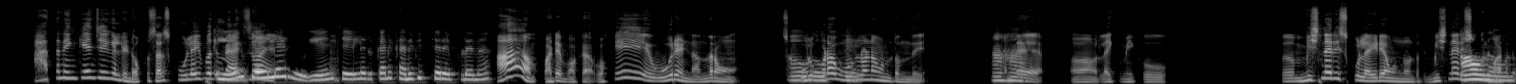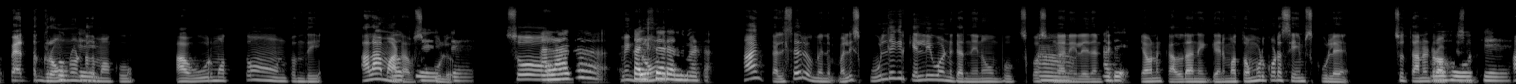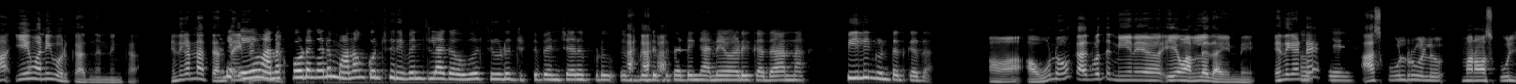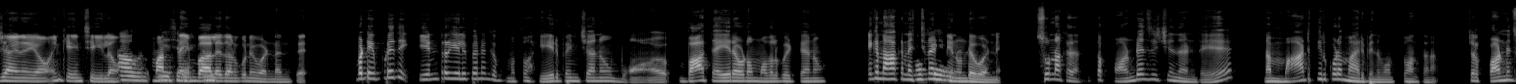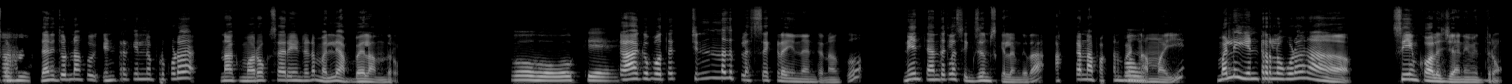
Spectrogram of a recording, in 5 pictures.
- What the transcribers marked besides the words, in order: other background noise; in English: "లైక్"; in English: "మిషనరీ స్కూల్"; in English: "మిషనరీ స్కూల్"; in English: "గ్రౌండ్"; in English: "సో"; in English: "గ్రౌండ్"; in English: "బుక్స్"; in English: "సేమ్"; in English: "సో"; in English: "డ్రాప్"; laugh; in English: "ఫీలింగ్"; in English: "స్కూల్ రూల్"; in English: "స్కూల్ జాయిన్"; in English: "బట్"; in English: "హెయిర్"; in English: "సో"; in English: "కాన్ఫిడెన్స్"; in English: "కాన్ఫిడెన్స్"; in English: "ప్లస్"; in English: "టెన్త్ క్లాస్ ఎగ్జామ్స్‌కి"; in English: "సేమ్ కాలేజ్ జాయిన్"
- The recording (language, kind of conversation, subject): Telugu, podcast, స్టైల్‌లో మార్పు చేసుకున్న తర్వాత మీ ఆత్మవిశ్వాసం పెరిగిన అనుభవాన్ని మీరు చెప్పగలరా?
